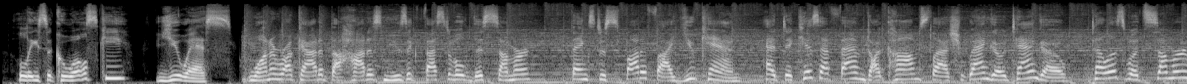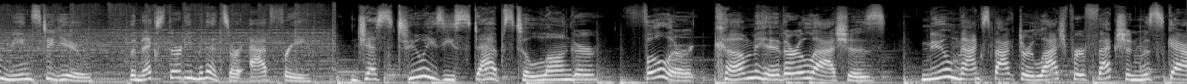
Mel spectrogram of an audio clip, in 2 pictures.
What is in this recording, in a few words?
American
